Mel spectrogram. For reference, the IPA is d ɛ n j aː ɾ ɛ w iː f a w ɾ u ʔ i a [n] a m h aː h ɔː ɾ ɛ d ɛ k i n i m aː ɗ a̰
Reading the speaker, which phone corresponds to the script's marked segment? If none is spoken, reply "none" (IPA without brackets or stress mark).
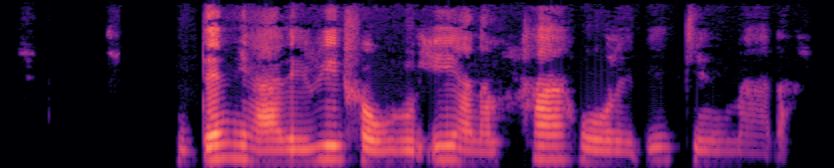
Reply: n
